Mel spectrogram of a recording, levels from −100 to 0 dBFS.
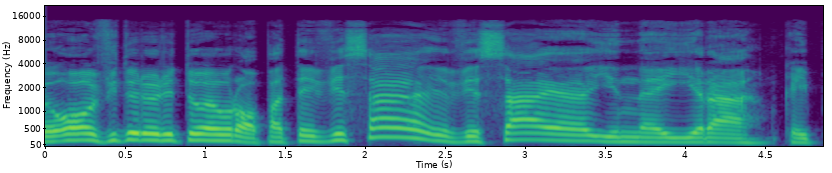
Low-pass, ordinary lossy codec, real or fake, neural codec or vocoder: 14.4 kHz; MP3, 96 kbps; real; none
